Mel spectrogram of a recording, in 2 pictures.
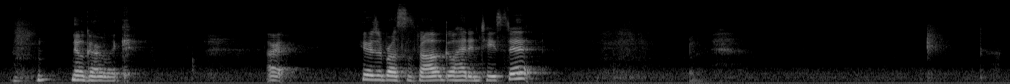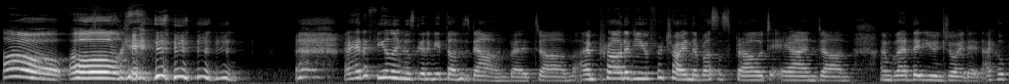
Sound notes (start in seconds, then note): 0.1 laughs; 10.8 laughs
